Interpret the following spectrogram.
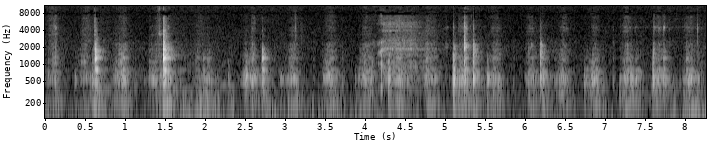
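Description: Lawn tractor trailer hitch being worked on by hand: a run of irregular light metal clicks and clunks, about two or three a second, with a short scrape about four seconds in.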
